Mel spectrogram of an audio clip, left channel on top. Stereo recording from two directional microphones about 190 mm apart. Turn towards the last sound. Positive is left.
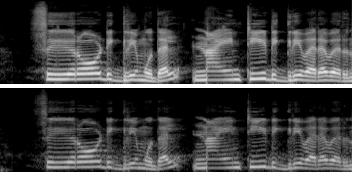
turn(degrees=40)  # may be behind; listen again after turning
